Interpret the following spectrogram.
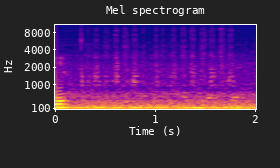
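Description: A scratch-off lottery ticket being scratched with a pencil: quick, light rubbing strokes over the coating, with a steady low hum underneath.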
